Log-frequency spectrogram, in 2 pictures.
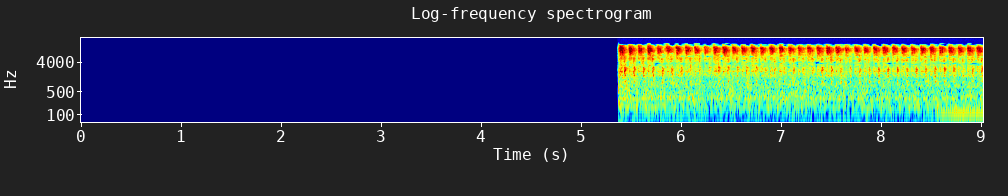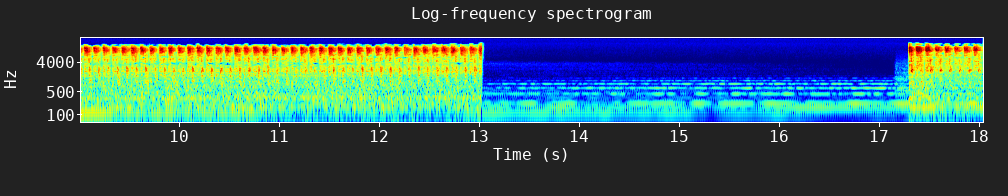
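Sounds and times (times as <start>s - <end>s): boat engine hum: 5.4s - 13.8s, 17.3s - 18.0s
soft ambient music: 5.5s - 18.0s.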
